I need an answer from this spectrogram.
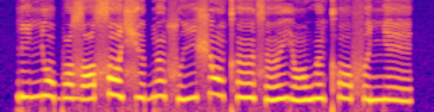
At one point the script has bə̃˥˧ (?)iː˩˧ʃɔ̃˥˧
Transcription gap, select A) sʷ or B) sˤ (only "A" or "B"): A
